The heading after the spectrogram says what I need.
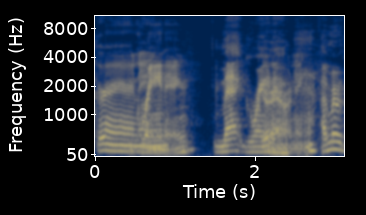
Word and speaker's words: Groening: it's like john boehner it's spelled like boner but you pronounce it raining matte green ironing i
